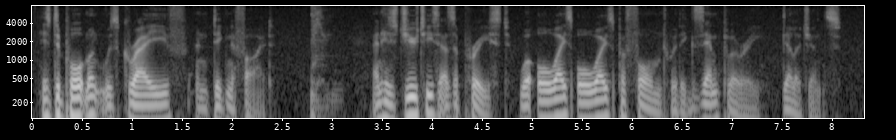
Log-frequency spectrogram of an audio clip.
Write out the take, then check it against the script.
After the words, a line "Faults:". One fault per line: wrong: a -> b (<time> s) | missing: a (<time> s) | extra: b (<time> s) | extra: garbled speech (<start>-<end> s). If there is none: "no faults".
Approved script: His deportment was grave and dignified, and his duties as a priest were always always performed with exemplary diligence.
His deportment was grave and dignified, and his duties as a priest were always always performed with exemplary diligence.
Faults:
no faults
